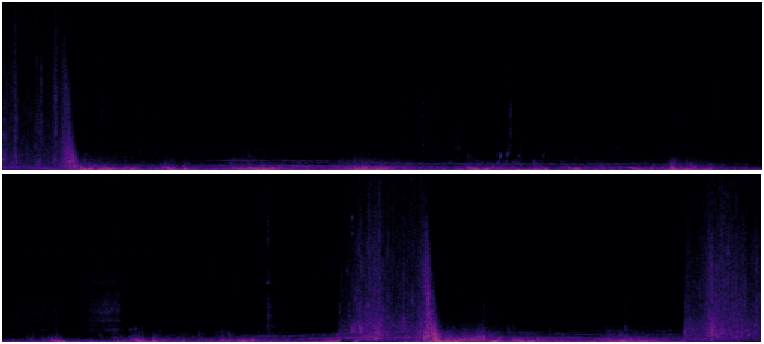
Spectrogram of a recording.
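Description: Muffled water surges in slow, regular pulses underwater.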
